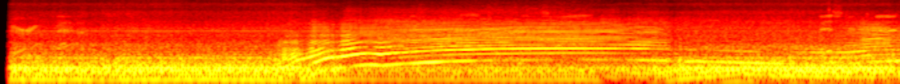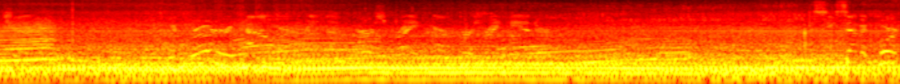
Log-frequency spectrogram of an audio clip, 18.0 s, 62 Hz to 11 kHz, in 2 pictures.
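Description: Two-rotor rotary engine of a 2009 Mazda RX-8 on an autocross run. It revs up sharply about three seconds in and holds a high note for a few seconds, then rises again around nine seconds, over a steady low drone.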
